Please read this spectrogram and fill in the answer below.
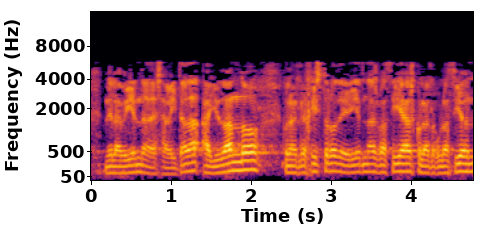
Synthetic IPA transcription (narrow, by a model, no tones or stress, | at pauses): d̪e̞laβiβje̞nd̪aðe̞saβ̞it̪aðaʔaʝuð̞and̪o̞ko̞ne̞lreχist̪ɾo̞ðe̞βiβje̞nd̪azβaθiasko̞nlare̞ɣulaθjo̞n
